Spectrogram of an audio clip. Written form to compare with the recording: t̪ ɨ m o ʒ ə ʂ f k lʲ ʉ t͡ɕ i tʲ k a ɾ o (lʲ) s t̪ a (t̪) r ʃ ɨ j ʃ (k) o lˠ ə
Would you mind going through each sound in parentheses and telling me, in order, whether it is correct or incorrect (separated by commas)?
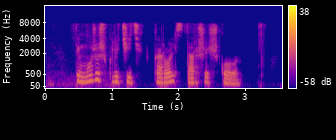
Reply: correct, incorrect, correct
